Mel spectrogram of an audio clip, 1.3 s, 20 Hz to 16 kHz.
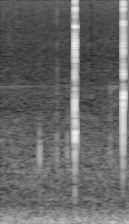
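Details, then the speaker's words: Volvo 2001–2009 (S60/XC90/V70) camshaft VVT solenoid, cold and outside its housing, bench-tested by wiring to ground and the alternator's red-wire bolt: two crisp, loud clicks about half a second apart; solenoid switching properly. "one is properly working you hit much louder because this guy is cold and also it's outside the housing so it's it's a bit noisier but that's how you check them"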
